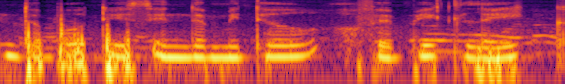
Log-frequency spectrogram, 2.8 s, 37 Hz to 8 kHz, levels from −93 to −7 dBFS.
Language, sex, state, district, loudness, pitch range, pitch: English, female, Arunachal Pradesh, Lower Dibang Valley, -18 LUFS, 205-225 Hz, 215 Hz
